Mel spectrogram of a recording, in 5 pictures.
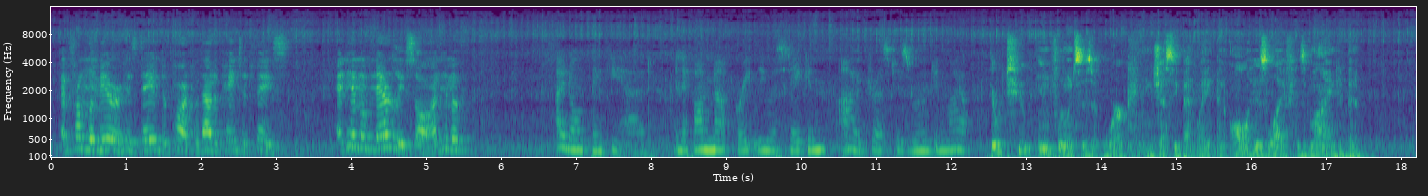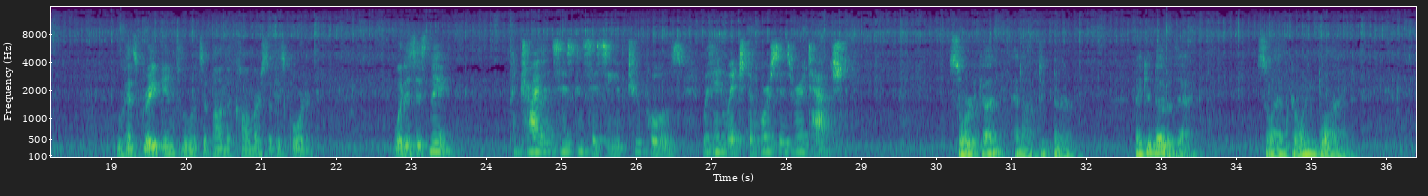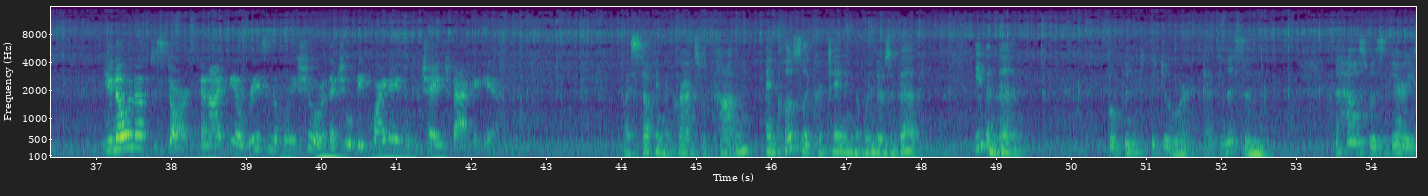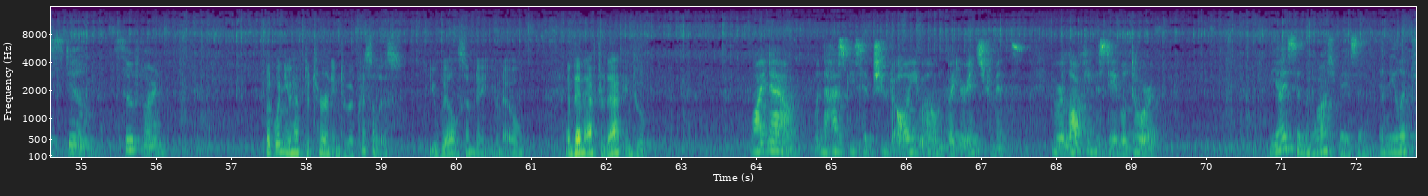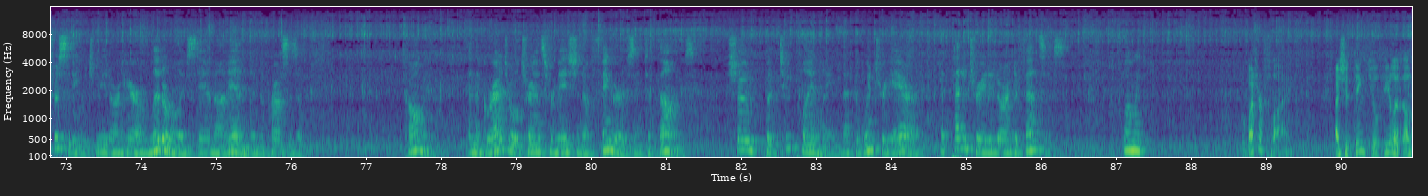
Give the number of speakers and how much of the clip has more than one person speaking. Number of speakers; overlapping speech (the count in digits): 10, no overlap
